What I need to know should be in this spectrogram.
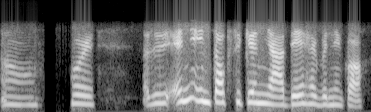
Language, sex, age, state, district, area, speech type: Manipuri, female, 18-30, Manipur, Chandel, rural, conversation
